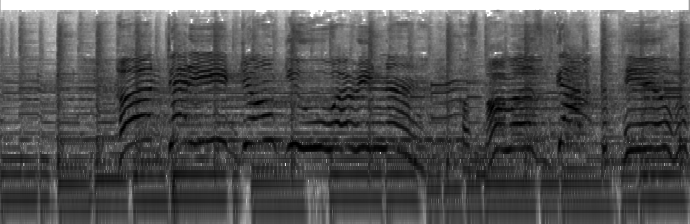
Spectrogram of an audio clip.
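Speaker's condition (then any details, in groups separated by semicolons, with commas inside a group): No condition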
